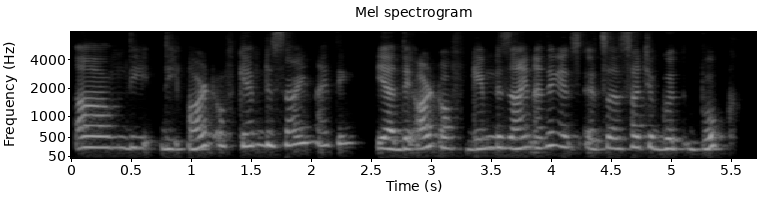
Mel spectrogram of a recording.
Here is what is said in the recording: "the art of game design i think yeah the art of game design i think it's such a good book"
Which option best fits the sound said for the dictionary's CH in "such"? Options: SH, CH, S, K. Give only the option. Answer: CH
